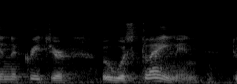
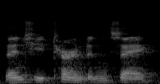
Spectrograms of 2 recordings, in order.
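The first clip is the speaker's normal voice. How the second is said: ordinary delivery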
